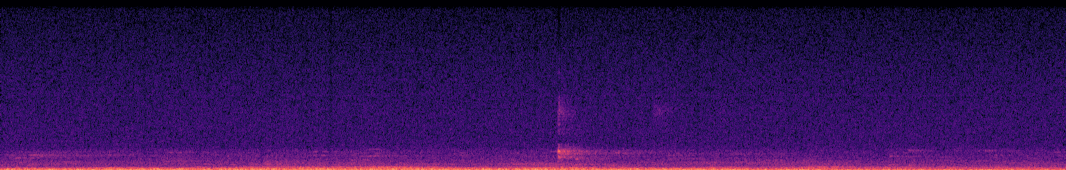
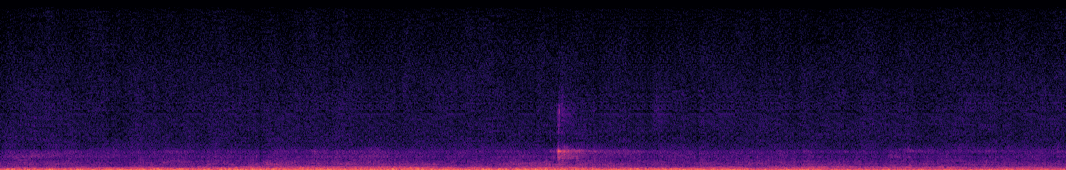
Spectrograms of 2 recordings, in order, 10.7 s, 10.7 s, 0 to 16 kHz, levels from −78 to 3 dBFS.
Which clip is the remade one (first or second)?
second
